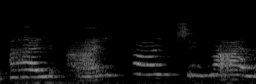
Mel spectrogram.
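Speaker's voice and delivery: high, soft drawn-out moan. Acted. Mother fish lies in the hut, moaning. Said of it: "elle gémit".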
